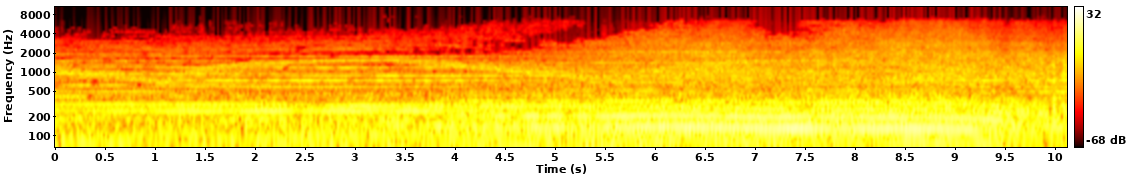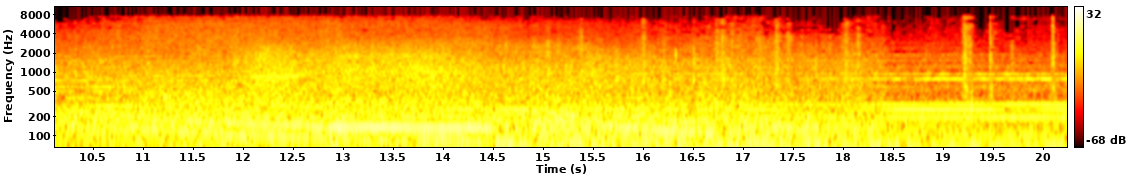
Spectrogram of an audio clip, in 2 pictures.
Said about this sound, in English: Cars surged through the metropolis that never sleeps.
